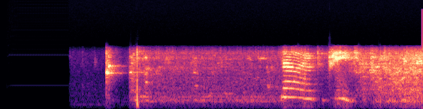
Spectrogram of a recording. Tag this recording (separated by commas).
Speech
